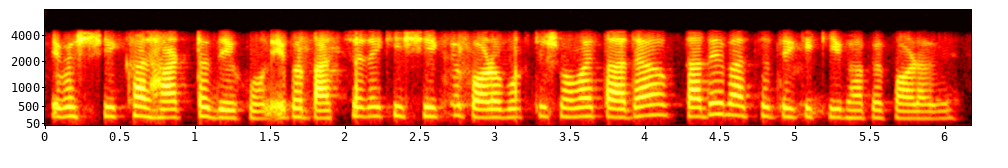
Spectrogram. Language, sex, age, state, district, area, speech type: Bengali, female, 18-30, West Bengal, Uttar Dinajpur, urban, conversation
